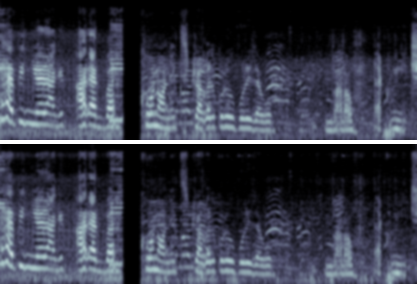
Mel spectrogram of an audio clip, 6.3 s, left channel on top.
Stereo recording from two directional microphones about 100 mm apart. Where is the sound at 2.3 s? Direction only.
5° left (ahead or behind).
